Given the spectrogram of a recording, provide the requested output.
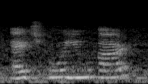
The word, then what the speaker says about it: hour: जब H जो है वो साइलेंट होगा किसी भी वर्ड में। फॉर एग्जाम्पल अगर हम बात कर लेते हैं our, HOUR, ठीक है।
